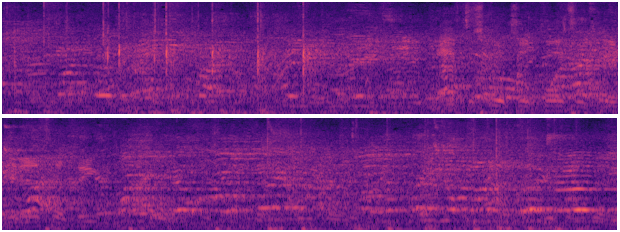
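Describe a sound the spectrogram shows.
A crowd of spectators chatters and calls out.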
